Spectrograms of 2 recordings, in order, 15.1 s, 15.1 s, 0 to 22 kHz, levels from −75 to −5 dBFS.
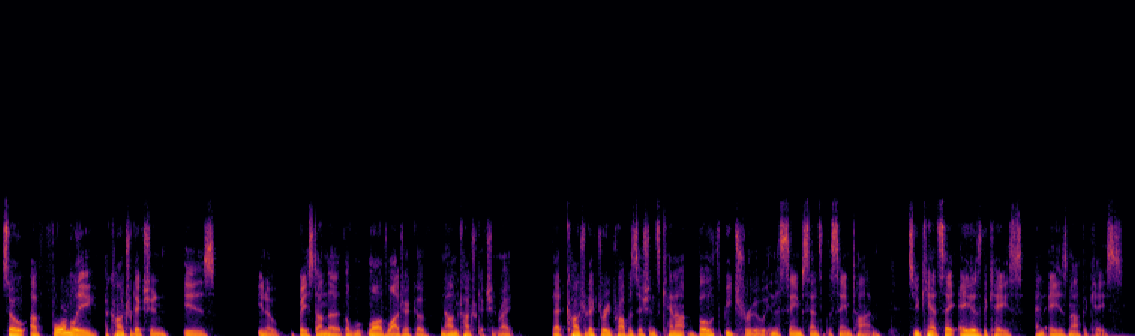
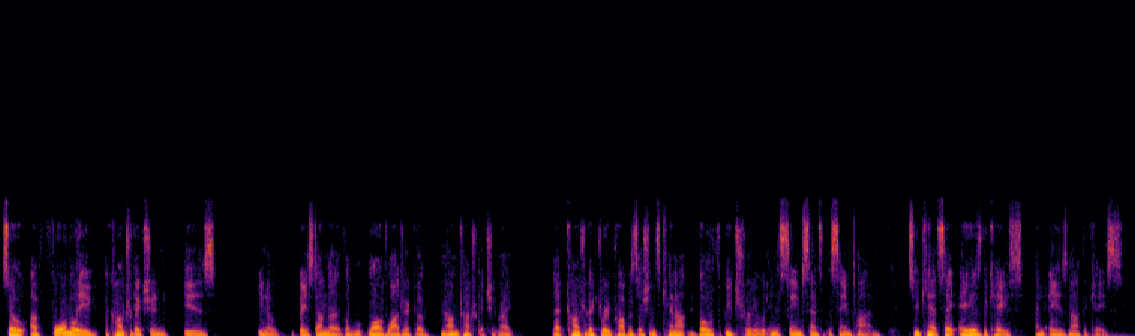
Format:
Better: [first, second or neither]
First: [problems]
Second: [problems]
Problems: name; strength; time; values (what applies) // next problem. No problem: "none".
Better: first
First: garbled, watery; slightly; nothing above 7.5 kHz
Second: garbled, watery; badly; nothing above 7.5 kHz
